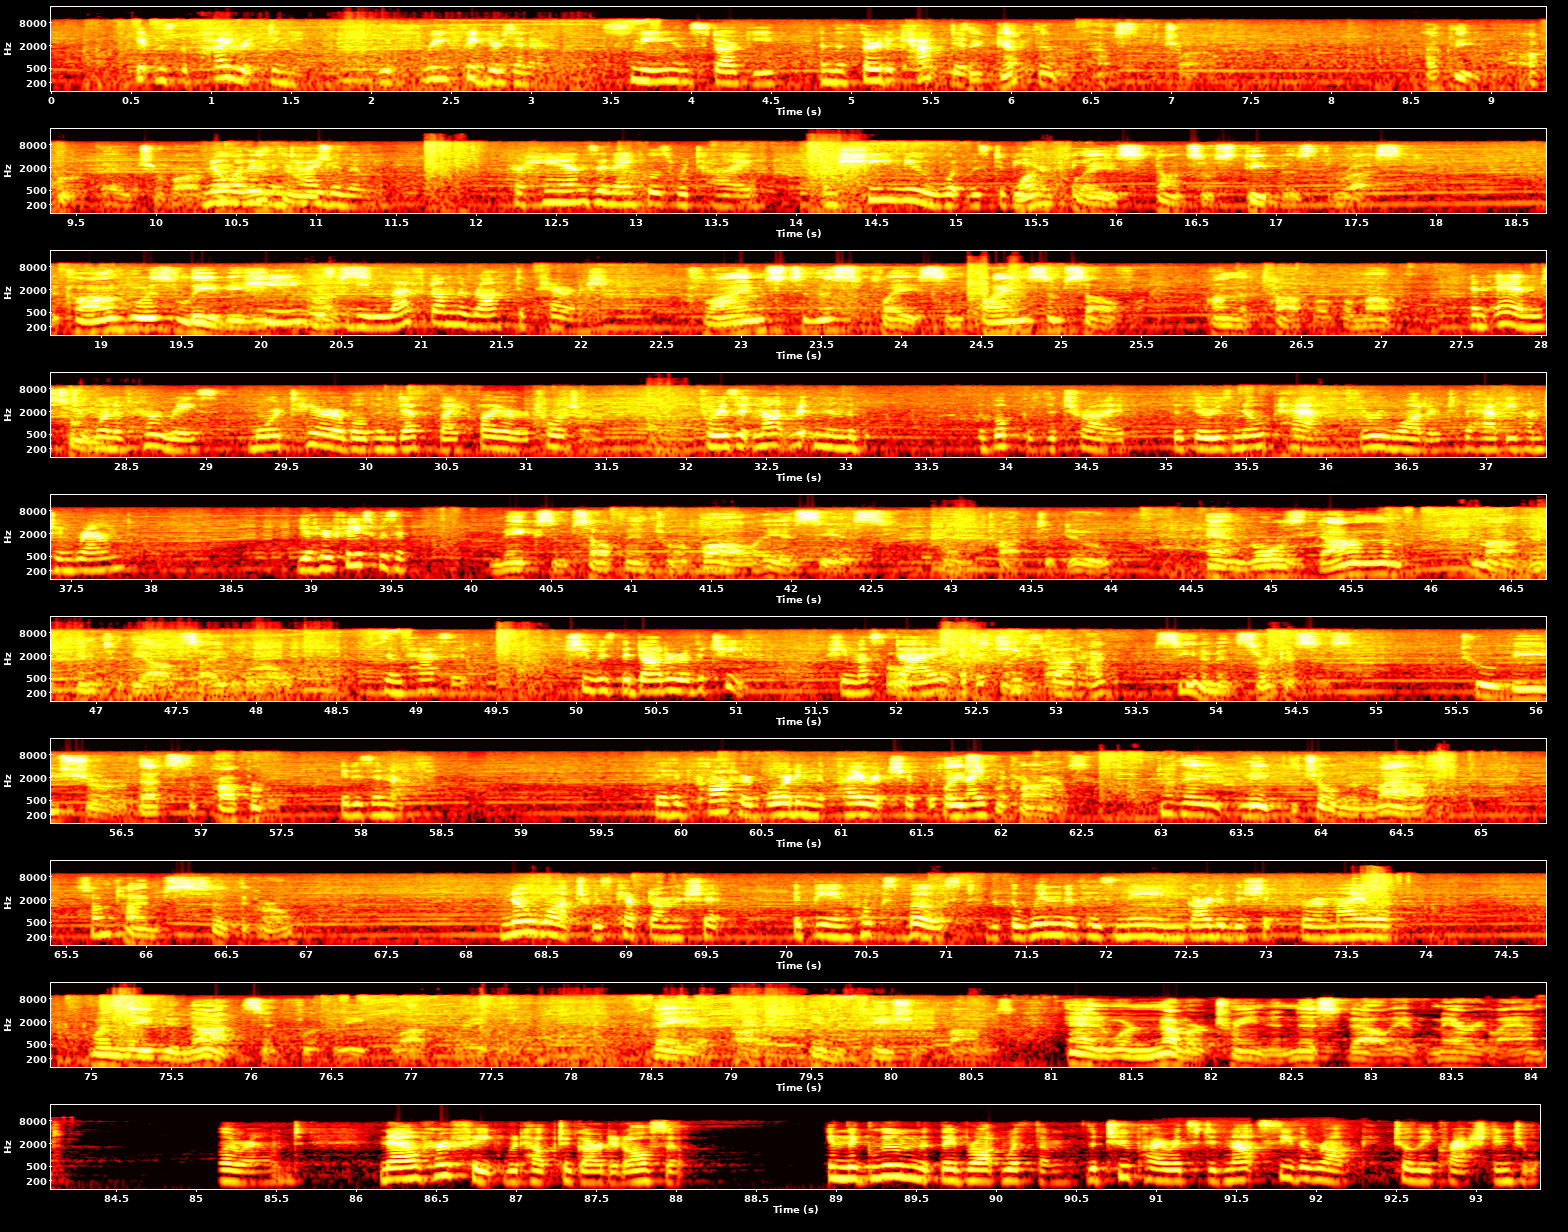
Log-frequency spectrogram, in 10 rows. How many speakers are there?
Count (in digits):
2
